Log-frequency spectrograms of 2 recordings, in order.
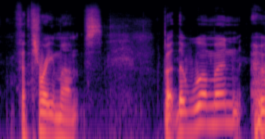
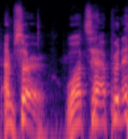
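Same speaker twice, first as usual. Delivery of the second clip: stunned disbelief; 7 semitones higher, 5 dB louder, faster than usual. Retold or imitated. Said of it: "I'm just like".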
